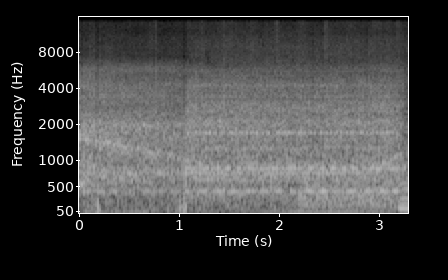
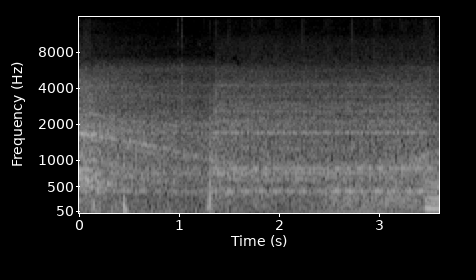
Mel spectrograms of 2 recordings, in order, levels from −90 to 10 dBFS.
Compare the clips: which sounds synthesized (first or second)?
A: first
